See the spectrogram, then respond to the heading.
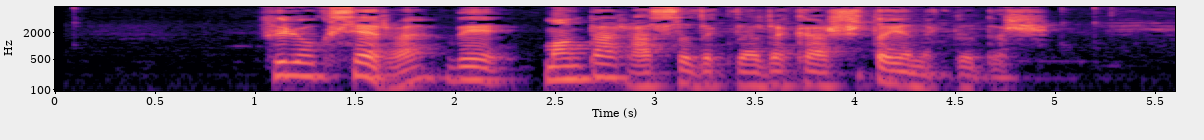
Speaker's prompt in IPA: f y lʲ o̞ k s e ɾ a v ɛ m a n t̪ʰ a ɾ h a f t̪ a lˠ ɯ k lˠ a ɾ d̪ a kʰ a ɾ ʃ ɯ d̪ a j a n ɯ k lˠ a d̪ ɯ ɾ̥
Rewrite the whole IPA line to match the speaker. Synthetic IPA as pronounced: f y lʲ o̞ k s e ɾ a v ɛ m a n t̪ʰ a ɾ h a s t̪ a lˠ ɯ k lˠ a ɾ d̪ a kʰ a ɾ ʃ ɯ d̪ a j a n ɯ k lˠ a d̪ ɯ ɾ̥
